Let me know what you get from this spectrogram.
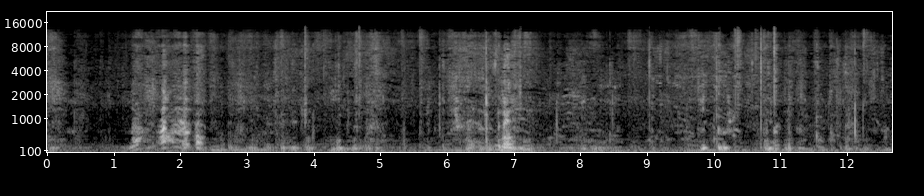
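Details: Masai Mara lions, among them the Black Rock male, battling a buffalo on 6 March 2024; low grumbling roars surge in waves around two, seven and ten seconds while human voices talk over them.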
